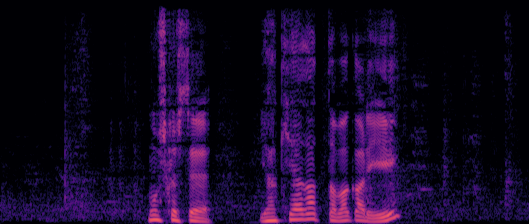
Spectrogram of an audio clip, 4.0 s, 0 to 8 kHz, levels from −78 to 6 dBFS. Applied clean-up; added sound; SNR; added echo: none; none; none; none.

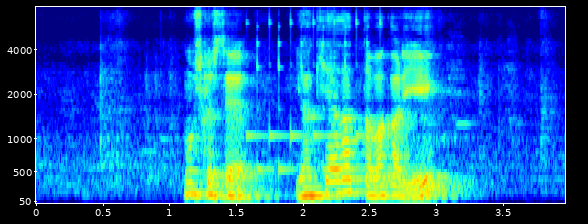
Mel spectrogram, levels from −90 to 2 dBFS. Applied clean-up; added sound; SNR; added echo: none; Marimba, xylophone; 14 dB; reverberation time 0.5 s.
